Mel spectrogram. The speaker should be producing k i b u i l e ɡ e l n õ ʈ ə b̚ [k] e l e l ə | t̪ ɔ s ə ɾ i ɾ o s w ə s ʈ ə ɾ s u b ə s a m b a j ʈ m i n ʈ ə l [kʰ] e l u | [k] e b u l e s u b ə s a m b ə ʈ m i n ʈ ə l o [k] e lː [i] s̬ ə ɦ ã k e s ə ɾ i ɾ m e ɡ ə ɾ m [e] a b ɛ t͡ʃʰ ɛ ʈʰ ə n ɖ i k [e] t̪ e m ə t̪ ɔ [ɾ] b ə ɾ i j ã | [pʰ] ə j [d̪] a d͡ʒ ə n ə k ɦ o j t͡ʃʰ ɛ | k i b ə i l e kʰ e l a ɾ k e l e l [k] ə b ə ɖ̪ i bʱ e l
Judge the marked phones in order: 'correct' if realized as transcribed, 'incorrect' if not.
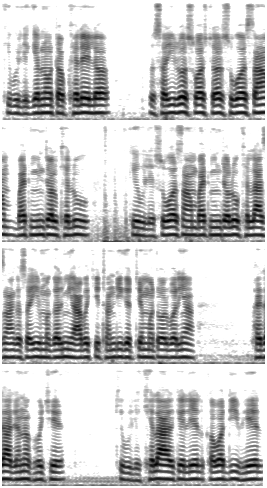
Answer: incorrect: kʰ, correct, correct, incorrect: kʰ, incorrect: a, incorrect: i, correct, correct, correct, correct, correct

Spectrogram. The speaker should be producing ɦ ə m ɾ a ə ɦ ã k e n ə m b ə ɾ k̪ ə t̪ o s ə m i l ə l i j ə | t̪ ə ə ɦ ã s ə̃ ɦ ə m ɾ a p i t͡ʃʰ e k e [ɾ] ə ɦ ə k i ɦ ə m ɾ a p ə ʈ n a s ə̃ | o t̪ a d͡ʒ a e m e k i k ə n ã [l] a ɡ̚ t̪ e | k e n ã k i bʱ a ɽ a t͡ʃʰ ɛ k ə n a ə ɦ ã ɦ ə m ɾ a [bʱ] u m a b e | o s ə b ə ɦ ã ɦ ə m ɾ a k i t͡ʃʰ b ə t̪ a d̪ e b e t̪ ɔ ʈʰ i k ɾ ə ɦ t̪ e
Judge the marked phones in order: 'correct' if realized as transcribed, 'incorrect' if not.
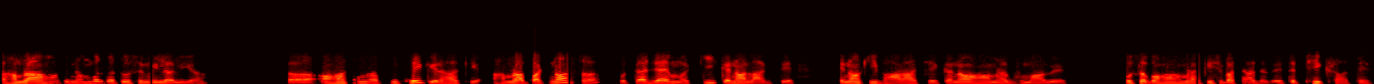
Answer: correct, correct, incorrect: ɡʱ

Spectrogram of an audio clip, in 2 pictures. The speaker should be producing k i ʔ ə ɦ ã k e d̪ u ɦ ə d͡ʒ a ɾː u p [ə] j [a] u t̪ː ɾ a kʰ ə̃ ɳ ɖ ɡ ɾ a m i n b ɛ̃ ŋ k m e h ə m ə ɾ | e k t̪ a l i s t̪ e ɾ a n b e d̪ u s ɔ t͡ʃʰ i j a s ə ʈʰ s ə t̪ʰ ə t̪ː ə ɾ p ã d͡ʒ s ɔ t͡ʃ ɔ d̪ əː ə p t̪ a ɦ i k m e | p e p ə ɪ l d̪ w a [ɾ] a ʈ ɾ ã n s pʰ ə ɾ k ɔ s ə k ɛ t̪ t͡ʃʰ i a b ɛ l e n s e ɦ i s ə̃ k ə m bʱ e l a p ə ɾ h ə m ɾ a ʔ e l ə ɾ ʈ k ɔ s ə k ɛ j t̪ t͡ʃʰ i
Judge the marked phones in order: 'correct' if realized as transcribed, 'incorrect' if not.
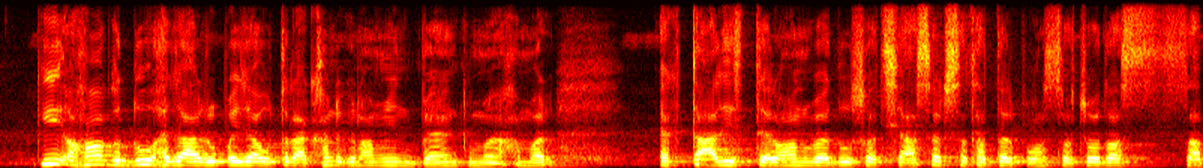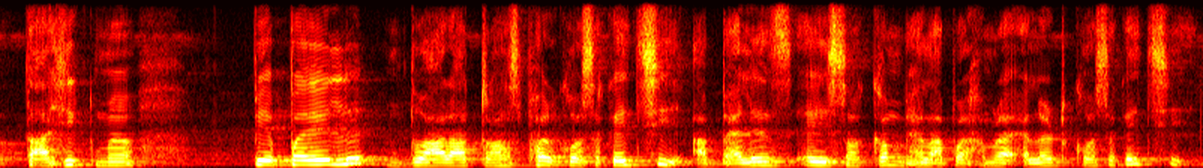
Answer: correct, correct, correct

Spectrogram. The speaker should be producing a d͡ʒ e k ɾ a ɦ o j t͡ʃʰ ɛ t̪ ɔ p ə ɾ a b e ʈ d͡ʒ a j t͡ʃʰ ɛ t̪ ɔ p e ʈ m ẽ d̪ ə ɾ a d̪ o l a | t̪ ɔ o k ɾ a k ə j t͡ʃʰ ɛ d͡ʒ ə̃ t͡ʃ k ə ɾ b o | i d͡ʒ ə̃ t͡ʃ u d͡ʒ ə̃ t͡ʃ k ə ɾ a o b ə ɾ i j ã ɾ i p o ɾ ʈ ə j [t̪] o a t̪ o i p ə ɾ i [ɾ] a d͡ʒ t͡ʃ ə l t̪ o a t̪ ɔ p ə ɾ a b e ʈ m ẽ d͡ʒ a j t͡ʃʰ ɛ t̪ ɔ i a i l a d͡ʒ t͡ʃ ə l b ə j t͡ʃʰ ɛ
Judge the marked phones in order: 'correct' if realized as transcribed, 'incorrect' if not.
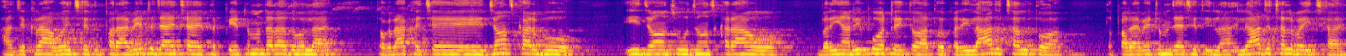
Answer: correct, incorrect: l

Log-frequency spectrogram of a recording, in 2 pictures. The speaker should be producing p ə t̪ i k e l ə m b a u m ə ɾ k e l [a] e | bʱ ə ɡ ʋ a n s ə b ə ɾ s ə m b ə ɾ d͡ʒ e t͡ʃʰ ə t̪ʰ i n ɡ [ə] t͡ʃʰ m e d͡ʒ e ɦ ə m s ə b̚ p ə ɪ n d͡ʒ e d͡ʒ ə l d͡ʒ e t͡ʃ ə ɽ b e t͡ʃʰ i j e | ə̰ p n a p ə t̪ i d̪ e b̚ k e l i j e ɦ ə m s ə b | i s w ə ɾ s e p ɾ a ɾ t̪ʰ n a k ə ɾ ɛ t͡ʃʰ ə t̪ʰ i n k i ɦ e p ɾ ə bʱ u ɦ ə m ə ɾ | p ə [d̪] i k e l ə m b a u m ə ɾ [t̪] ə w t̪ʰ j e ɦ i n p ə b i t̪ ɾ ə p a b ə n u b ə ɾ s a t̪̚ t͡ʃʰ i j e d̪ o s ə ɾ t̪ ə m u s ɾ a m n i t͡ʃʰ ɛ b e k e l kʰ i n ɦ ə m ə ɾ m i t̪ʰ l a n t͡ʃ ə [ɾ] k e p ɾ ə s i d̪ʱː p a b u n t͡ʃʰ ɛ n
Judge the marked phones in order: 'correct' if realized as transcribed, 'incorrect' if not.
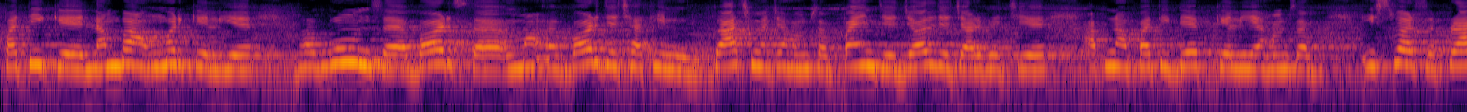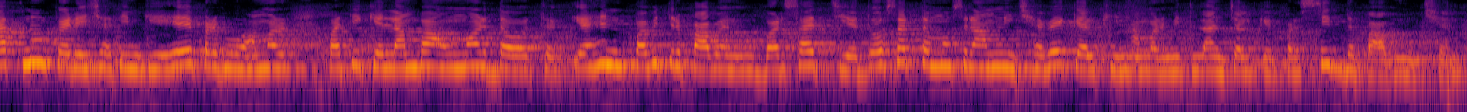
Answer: incorrect: i, incorrect: a, incorrect: t̪, incorrect: d̪, incorrect: l

